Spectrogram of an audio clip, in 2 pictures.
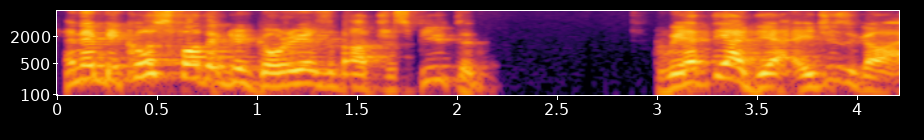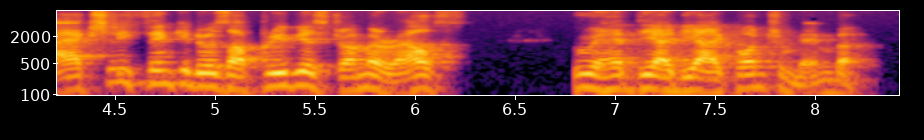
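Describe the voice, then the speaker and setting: A man's voice: fairly high pitch, quick pace. A South African man in his thirties, whose first language is Afrikaans, tells stories about his band at an easy pace. He often stops with "um" and restarts his sentences. His voice comes through a desk microphone on a video call. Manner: relaxed storytelling, frequent ums and restarts. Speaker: metal band vocalist, guest. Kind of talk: casual video-call interview. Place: home studio with band posters.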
